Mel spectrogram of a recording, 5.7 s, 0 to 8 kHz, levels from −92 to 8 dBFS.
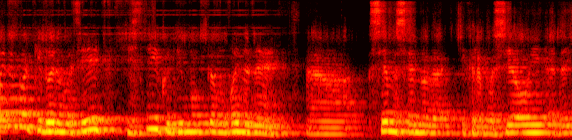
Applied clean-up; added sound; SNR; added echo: neural separator model SepFormer DNS4.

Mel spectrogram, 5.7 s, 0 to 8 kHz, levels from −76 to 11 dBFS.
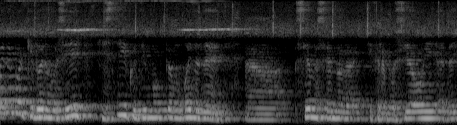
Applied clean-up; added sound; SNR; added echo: none; Bird vocalization, bird call, bird song; 9 dB; reverberation time 0.8 s.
